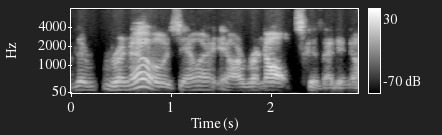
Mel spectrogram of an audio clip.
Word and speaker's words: Renault: turned out to be Renault which is the right way to say it Americans would say Renault but Renault dolphines and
